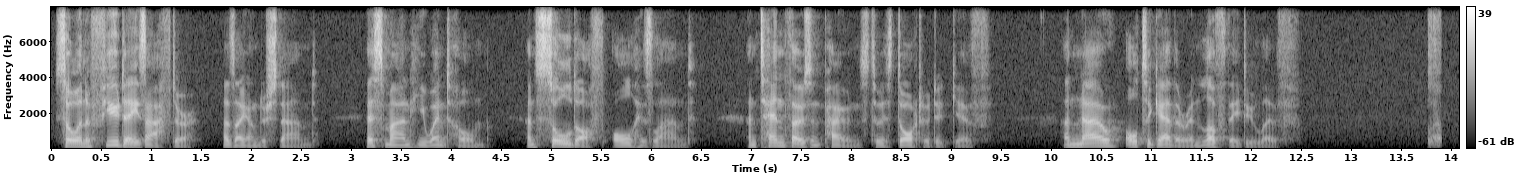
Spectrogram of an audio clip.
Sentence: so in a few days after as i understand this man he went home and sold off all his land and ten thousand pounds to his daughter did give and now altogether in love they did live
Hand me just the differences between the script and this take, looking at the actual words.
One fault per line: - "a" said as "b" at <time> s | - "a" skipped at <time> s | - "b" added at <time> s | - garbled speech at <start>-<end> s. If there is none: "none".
- "did" said as "do" at 11.9 s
